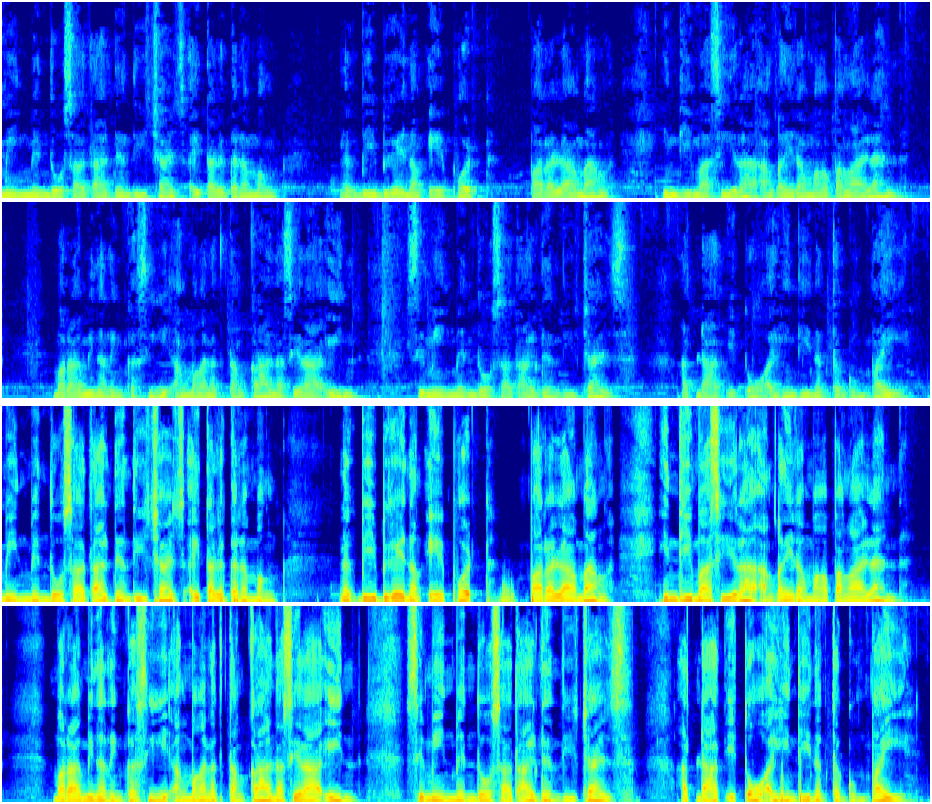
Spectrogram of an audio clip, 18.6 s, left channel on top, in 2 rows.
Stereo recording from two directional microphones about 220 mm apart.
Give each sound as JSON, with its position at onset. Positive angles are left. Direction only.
{"t": 0.0, "sound": "speech", "side_deg": -40}
{"t": 9.8, "sound": "speech", "side_deg": -45}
